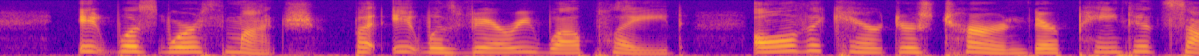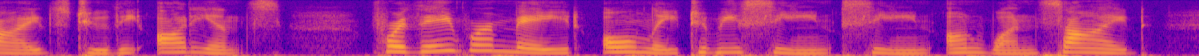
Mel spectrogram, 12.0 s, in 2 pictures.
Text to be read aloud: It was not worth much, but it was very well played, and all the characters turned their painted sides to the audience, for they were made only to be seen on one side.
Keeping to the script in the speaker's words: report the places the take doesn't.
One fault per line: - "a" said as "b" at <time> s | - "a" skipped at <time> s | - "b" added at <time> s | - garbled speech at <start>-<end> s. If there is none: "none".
- "not" skipped at 0.8 s
- "and" skipped at 3.4 s
- "seen" added at 10.2 s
